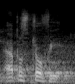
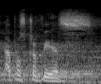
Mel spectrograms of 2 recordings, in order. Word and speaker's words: APOSTROPHE: এটা বানানটা হচ্ছে APOSTROPHE, অ্যাপোস্ট্রফি। আমরা অনেক সময় বলি অ্যাপোস্ট্রফিএস, অ্যাপোস্ট্রফিস, এরকম ধরনের কিছু মিসপ্রোনাউন্সিয়েশন কিন্তু শোনা যায় আমাদের মধ্যে, কিন্তু এটা ভুল। এটা অ্যাপোস্ট্রফি এস বলার কোনো যুক্তি নাই, এটাকে আমরা অ্যাপোস্ট্রফি বলবো।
